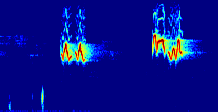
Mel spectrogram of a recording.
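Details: Red-eyed Vireo sings two short, high, burry whistled phrases about a second apart, a question and answer remembered as "here I am, where are you", higher-pitched and faster than the similar Yellow-throated Vireo. A faint tap comes just before.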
